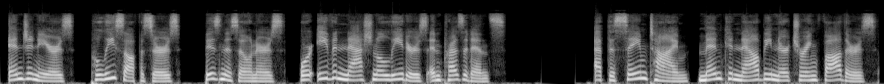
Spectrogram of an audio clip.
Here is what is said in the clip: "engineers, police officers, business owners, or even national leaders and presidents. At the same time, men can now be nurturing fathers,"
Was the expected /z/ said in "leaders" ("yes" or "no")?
yes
